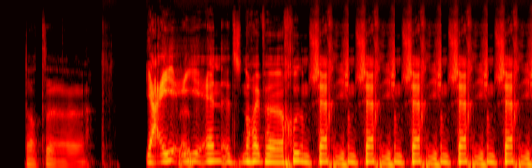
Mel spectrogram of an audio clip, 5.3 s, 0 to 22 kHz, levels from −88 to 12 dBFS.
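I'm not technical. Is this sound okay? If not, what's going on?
No, not quite. Right after "om te zeggen je", at about 3.48 s, the speech gets stuck in a broken-record loop: a short snippet of just under half a second plays again and again, four times back to back, until the clip ends at 5.33 s. Whatever was meant to come next never arrives. That's most likely the player or stream stalling and repeating the last bit it had on hand instead of moving on.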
